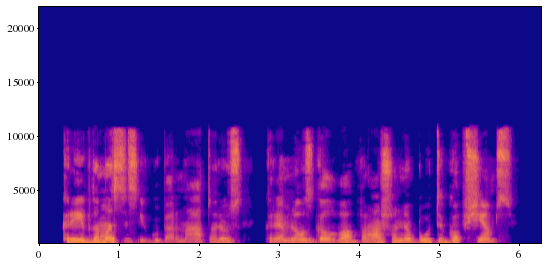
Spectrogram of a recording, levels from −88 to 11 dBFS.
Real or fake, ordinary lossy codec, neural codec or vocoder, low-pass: real; AAC, 48 kbps; none; 10.8 kHz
